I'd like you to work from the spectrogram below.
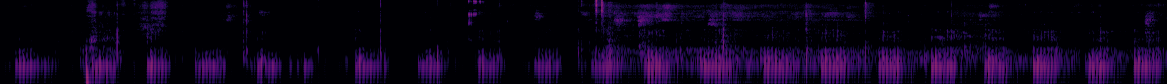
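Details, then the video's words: Purring domestic cat kneading, a steady deep rumble pulsing about twice a second, each inhale and exhale clearly separated, with a few soft clicks and rustling. "Kneading and Purring"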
